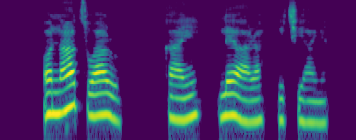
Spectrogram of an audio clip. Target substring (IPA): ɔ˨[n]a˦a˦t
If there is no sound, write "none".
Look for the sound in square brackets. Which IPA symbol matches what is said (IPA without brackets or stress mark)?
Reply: n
